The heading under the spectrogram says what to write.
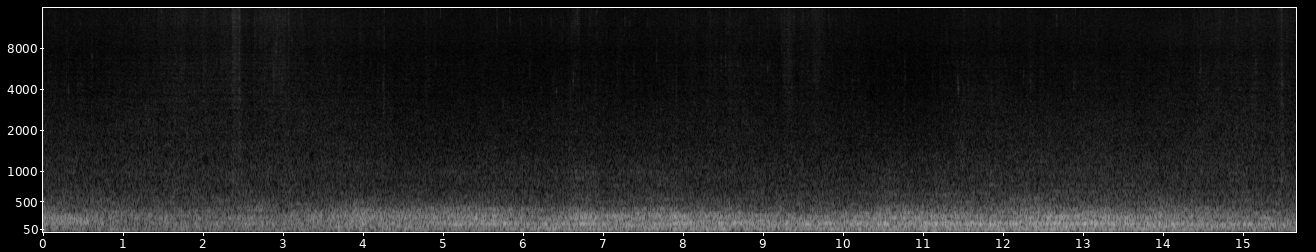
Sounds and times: waves 0:00.0 - 0:15.6

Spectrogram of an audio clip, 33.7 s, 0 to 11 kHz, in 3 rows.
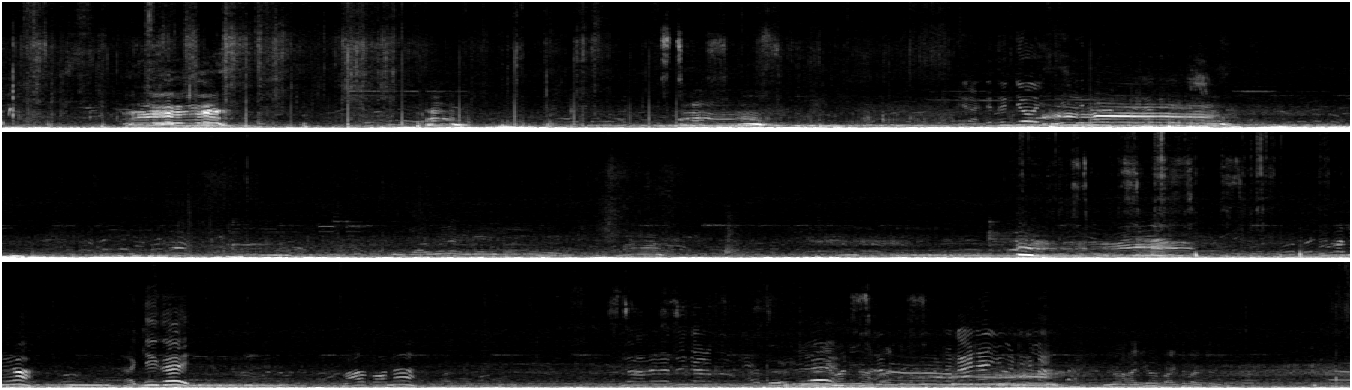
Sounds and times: Camels 0:00.0 - 0:33.7

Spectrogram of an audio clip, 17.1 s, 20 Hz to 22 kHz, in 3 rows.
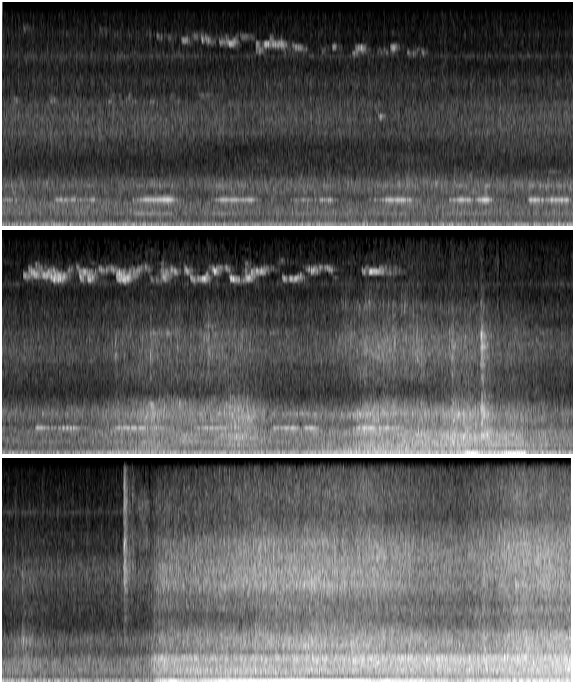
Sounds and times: Traffic Sound 0:05.9 - 0:17.1

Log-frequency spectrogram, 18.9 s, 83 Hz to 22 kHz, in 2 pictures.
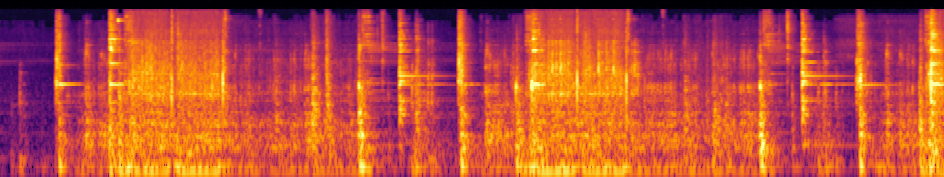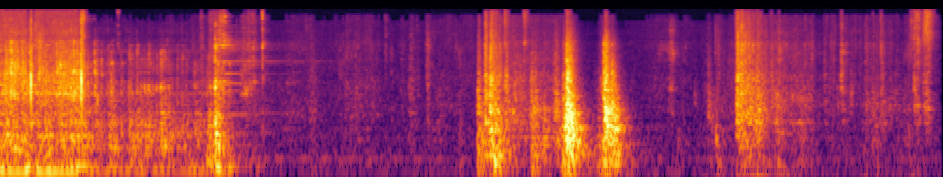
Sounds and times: packing them in boxes 0:12.4 - 0:18.8

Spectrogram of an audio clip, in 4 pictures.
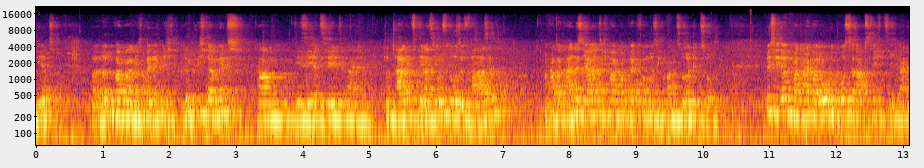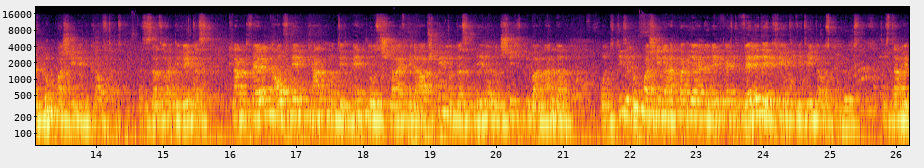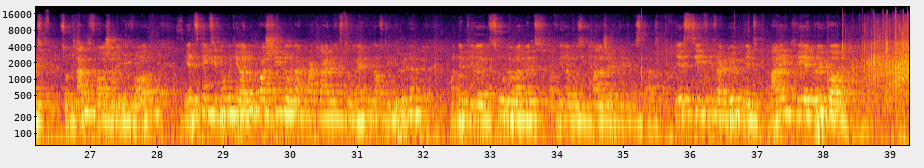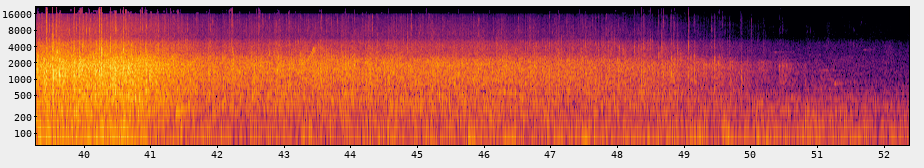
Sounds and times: audience atmosphere 0:33.1 - 0:51.5

